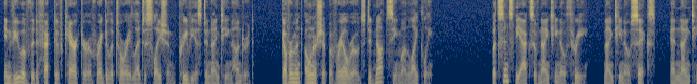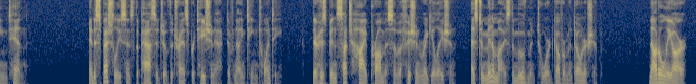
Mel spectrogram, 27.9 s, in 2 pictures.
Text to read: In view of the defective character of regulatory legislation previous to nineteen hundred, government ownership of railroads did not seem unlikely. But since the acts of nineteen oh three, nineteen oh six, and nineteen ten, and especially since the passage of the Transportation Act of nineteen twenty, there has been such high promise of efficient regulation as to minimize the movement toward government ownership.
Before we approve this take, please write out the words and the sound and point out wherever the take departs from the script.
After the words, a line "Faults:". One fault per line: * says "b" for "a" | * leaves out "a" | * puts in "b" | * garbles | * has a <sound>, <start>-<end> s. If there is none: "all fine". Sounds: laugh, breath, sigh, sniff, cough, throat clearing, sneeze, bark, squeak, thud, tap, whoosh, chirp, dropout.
In view of the defective character of regulatory legislation previous to nineteen hundred, government ownership of railroads did not seem unlikely. But since the acts of nineteen oh three, nineteen oh six, and nineteen ten, and especially since the passage of the Transportation Act of nineteen twenty, there has been such high promise of efficient regulation as to minimize the movement toward government ownership. Not only are
Faults:
* puts in "Not only are"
